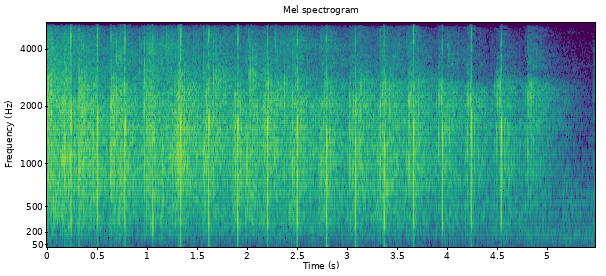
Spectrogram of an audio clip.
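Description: A crowd applauds with dense, steady clapping, a few sharp claps standing out in a quick rhythm, then it thins and fades near the end. No one speaks.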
